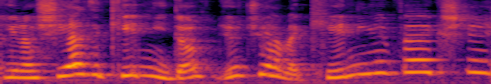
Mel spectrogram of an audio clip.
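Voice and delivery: incredulous high question. Retold or imitated. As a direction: ask it high, teasing. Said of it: "So Andy's like".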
